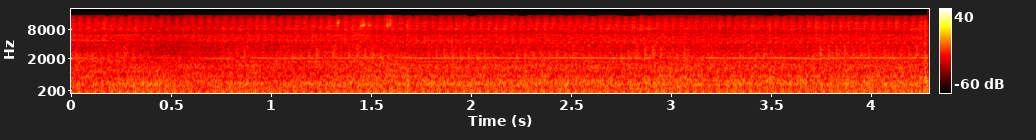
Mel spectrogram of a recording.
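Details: Honda EU2000i inverter generator, Eco Throttle demonstration; small engine hums quietly and evenly at a low steady idle, no misses or knocks — normal idle.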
